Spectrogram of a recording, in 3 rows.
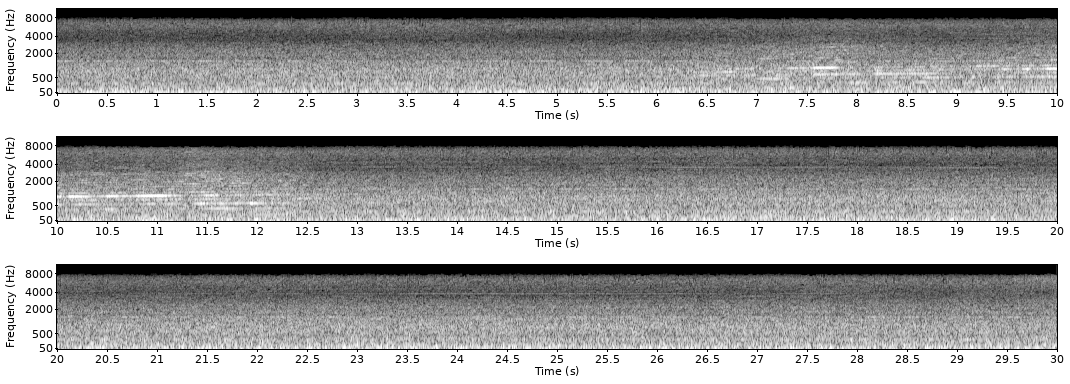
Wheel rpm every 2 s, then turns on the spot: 0, 0, 0, 0, 0, 0, 0, 0, 0, 0, 0, 0, 0, 0, 0.
none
